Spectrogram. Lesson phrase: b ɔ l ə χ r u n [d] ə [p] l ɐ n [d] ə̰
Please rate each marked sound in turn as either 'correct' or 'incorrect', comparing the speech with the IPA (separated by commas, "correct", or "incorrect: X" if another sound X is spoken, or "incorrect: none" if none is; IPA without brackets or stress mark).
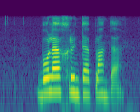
incorrect: t, correct, incorrect: t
